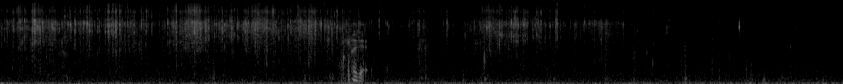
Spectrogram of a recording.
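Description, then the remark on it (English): Steady crinkling and rustling of a plastic snack wrapper being torn open, with a brief tearing burst midway and a single short spoken word. “All right, I'm going to open my snack.”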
